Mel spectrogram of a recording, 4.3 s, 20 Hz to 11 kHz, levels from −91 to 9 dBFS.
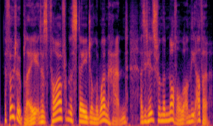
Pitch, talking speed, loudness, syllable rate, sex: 140 Hz, 295 wpm, -16 LUFS, 7.0 syllables/s, male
